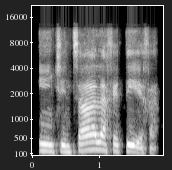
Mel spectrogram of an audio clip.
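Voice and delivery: "Inchintzalaje tieja" said slowly and evenly; careful model phrase. Shown as a demonstration. Teacher models the phrase for students, slow and careful. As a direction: lay out each syllable for learners. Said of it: "lo que le dijo Jehová".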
